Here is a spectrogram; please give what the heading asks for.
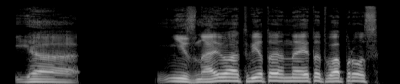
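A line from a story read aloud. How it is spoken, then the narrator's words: Strained, forced out. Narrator (Russian): выдавил следопыт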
